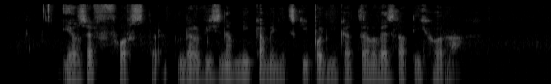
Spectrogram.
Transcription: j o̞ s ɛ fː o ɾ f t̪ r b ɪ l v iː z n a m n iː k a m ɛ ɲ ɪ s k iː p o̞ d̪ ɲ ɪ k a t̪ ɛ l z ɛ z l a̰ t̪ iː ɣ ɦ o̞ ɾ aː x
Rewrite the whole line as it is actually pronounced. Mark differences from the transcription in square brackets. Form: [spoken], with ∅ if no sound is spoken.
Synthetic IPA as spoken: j o̞ [z] ɛ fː o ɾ [s] t̪ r b ɪ l v iː z n a m n iː k a m ɛ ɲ ɪ [t͡s] k iː p o̞ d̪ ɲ ɪ k a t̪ ɛ l [v] ɛ z l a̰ t̪ iː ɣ ɦ o̞ ɾ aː x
